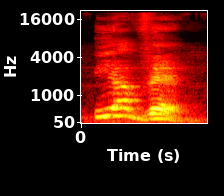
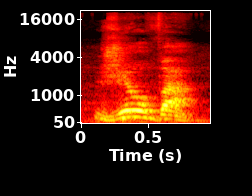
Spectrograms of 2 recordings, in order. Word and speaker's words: Iavé: que ele seria pronunciado, a pronúncia mais aceita para ele é Iavé. E algumas traduções colocam como Jeová, mas a melhor pronúncia desse nome de Deus seria Iavé.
